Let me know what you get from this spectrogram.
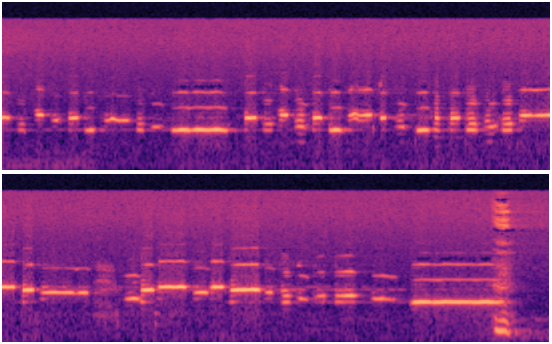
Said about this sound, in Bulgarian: Ей, каква хубава свирка си направих от бяла върба.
